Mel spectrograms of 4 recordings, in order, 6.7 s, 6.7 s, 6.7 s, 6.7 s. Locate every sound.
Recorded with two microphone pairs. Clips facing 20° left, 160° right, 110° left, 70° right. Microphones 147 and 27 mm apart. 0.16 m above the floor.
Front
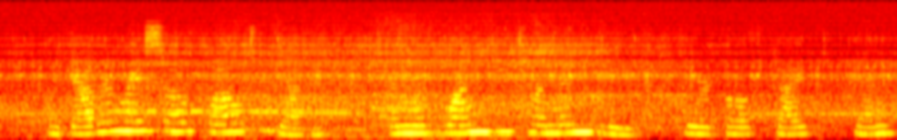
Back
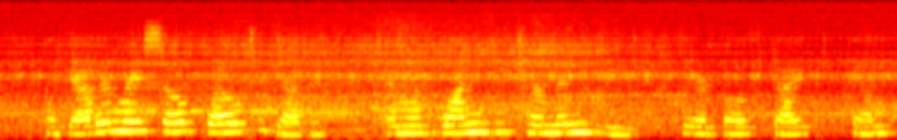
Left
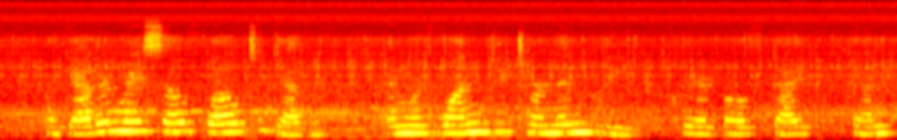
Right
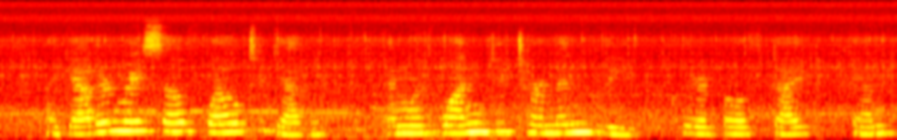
0.3 s a woman speaking: 145° right, 7 m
